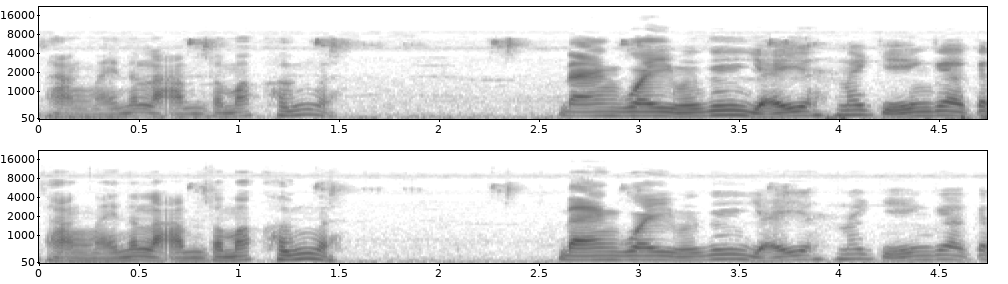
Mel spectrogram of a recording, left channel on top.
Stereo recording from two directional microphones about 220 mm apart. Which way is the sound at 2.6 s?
10° right (ahead or behind).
